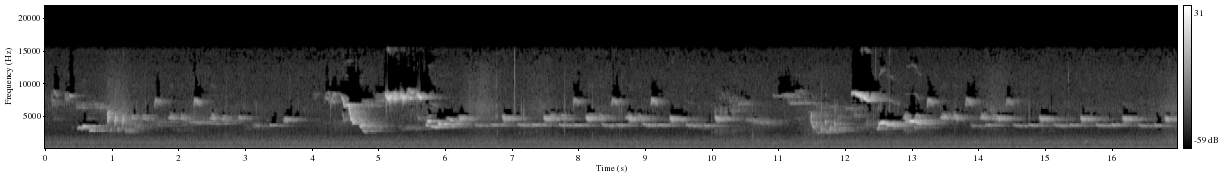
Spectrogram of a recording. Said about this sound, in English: Yes, I'm standing in the street, listening to the birds.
